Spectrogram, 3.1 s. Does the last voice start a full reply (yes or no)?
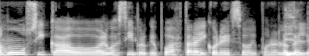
yes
